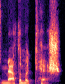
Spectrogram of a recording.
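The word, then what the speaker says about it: mathematx: And she's created a so-called ethnomathematics approach that she calls mathematesh, which is, that's how you say it, but it's mathemat. As if you're going to spell mathematics and you get to the T and then you just put an X. There's not even another vowel, just mathemat X, and it's pronounced mathematesh.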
